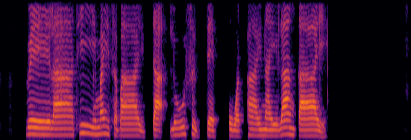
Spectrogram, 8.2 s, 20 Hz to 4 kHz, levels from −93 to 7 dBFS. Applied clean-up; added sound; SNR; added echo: none; none; none; none.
